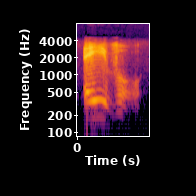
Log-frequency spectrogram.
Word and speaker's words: Avil: My name is Avil, A-V-I-L, like the accentuation of evil.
